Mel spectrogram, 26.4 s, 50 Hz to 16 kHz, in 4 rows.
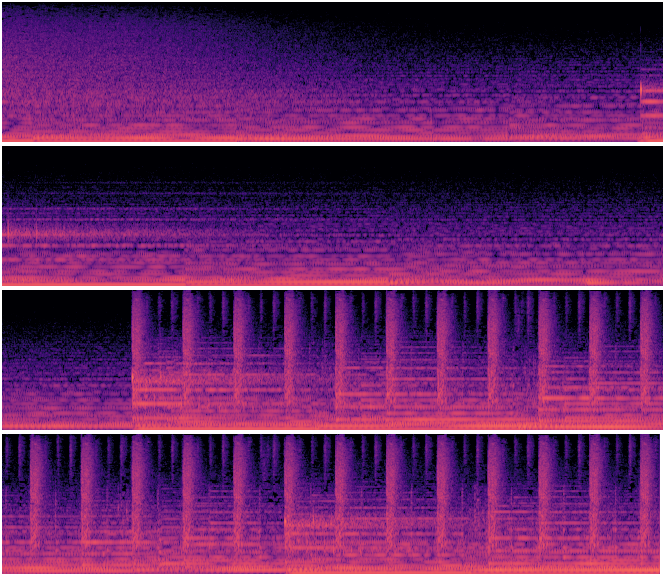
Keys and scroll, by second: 24.6 ctrl+z.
